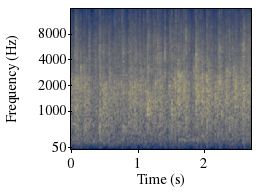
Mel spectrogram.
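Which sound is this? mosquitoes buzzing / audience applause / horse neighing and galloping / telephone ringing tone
audience applause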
